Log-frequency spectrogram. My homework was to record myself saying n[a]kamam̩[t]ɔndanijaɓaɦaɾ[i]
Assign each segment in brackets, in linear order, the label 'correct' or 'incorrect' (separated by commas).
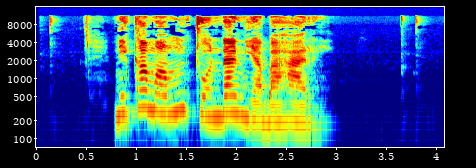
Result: incorrect, correct, correct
